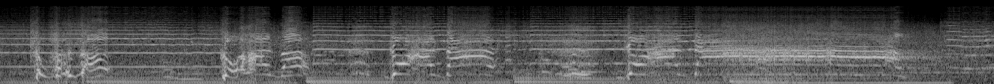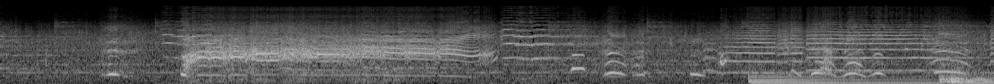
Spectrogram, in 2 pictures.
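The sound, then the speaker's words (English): A voice actor playing a male character in a special lets out loud, strained cries of pain in repeated bursts, raw and wordless, over a steady low musical drone that drops out briefly midway. “I feel like he's really screaming in pain there.”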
